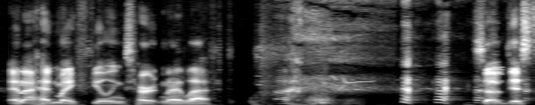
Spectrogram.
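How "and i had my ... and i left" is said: normal talking voice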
